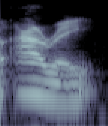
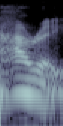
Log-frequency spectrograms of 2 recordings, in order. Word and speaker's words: Ari: He's like, yeah, Harry. He's like, no, Ari, A-R-I. Because he's from London, so like somebody from London would say Ari. All right, Ari. You know, they wouldn't pronounce the H anyway.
